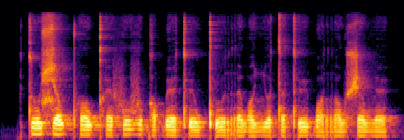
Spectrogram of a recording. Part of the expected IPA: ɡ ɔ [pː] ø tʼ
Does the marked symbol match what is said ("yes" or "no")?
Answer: no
